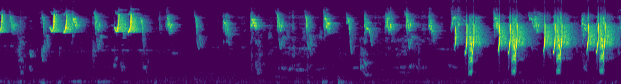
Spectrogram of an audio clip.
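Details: Quail calls: soft, high chirps at first, then loud, harsh, rapidly repeated multi-note phrases building over the last few seconds.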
